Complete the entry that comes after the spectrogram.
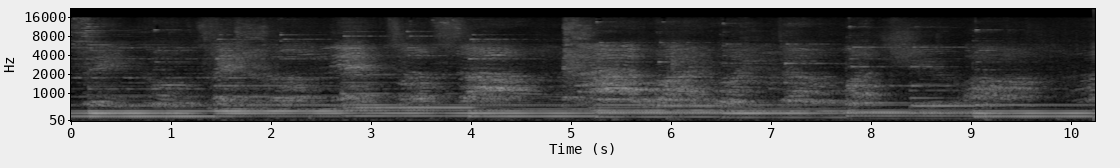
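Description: Young children singing together in a nativity song, over a sustained keyboard accompaniment whose chords change about every second and a quarter, with jingle bells ringing.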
